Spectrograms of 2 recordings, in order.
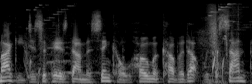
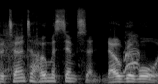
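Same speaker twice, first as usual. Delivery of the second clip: plain reading voice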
